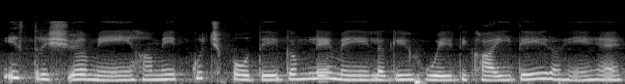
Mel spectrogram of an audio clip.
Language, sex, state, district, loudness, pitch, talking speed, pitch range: Hindi, female, Punjab, Fazilka, -13 LUFS, 220 Hz, 135 wpm, 210-235 Hz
